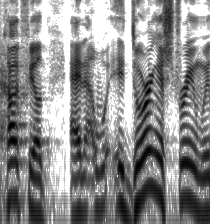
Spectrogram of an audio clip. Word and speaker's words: Cuckfield: pronounce it Cookfield, but it's from Cuckfield.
